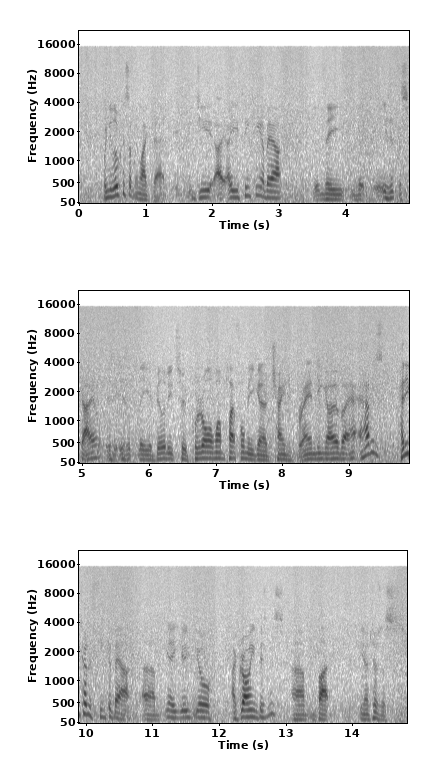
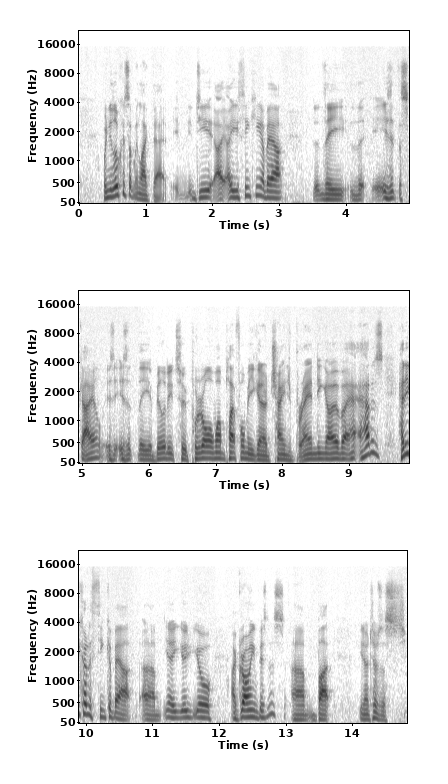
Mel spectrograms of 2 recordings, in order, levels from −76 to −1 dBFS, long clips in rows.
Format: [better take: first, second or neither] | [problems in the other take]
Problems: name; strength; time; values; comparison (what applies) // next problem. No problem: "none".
second | hiss; loud; throughout; 5 dB below the speech; faint in the second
